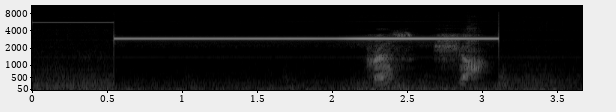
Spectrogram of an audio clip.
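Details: Steady high electronic tone from a ZOLL E Series cardiac monitor/defibrillator after ECG analysis with stand-clear prompts, the charge-ready signal before shock; defibrillator charge-ready tone.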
